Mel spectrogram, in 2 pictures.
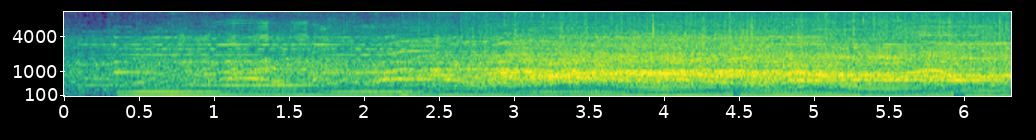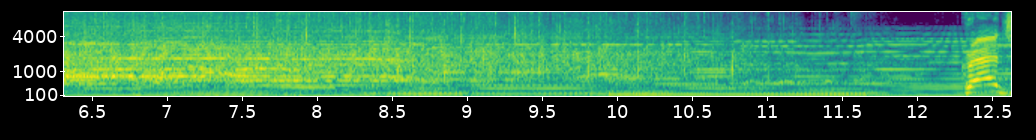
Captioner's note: cheers and applause; organ music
